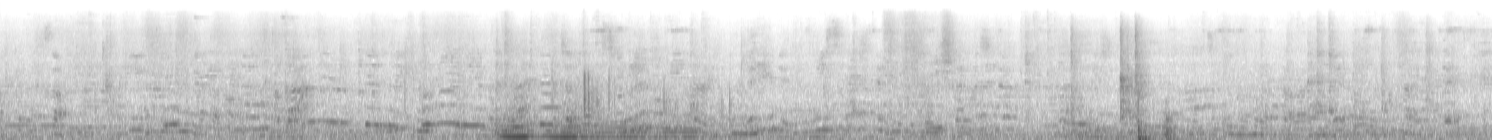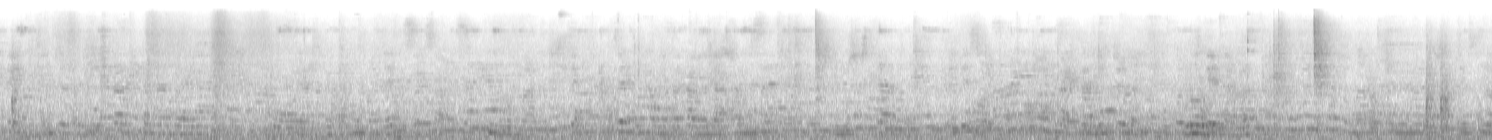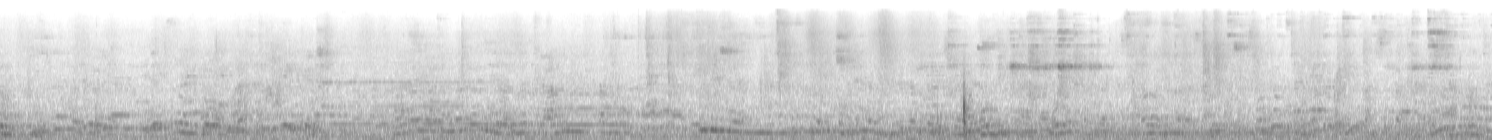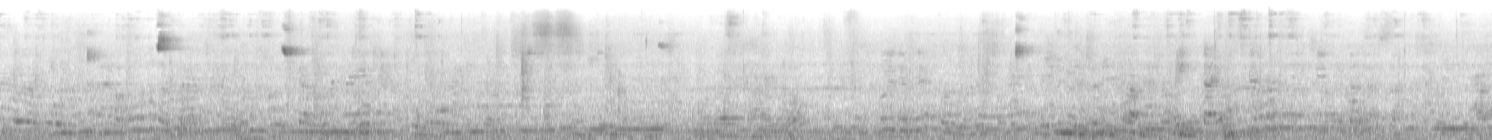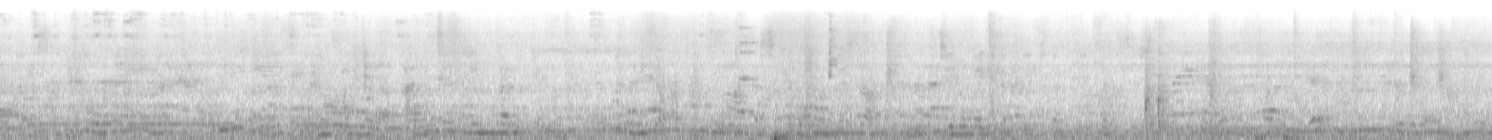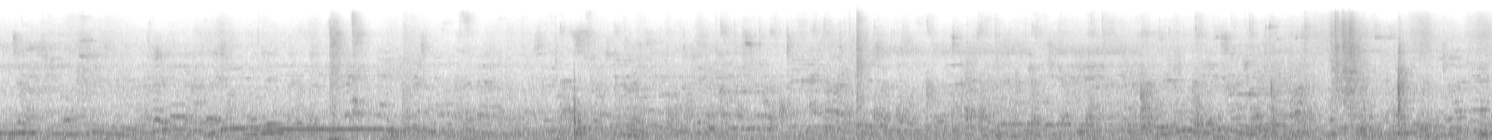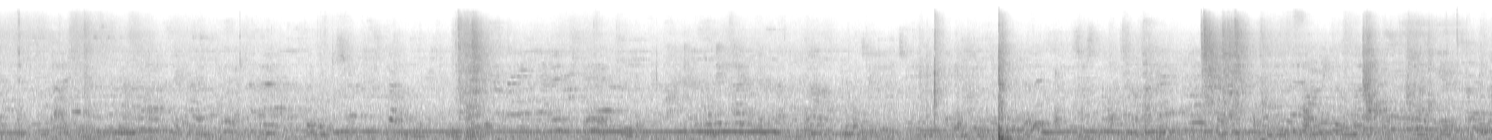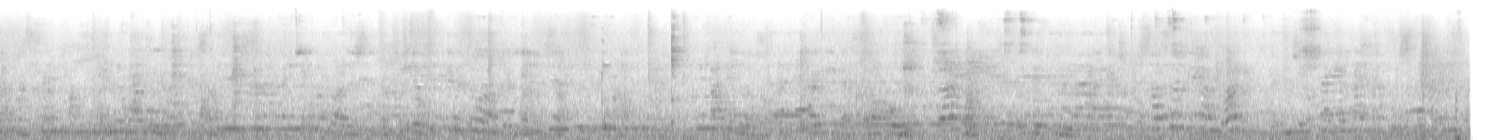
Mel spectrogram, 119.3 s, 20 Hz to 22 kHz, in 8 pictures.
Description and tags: Coffee shop in Tokyo. Lots of background noise and conversation. Staff is cleaning. Espresso drinks are being made. This recording was made with a stereo pair of mics placed at a coincidental 120 degree angle. I rolled off the low end at 28Hz to remove the sound of coffee cups being set on the counter where the mics were placed.
ambience, background, cafe, coffe-shop, fast-food, field-recording, japan, late-dinner, restaurants, tokyo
